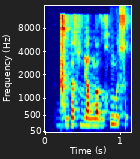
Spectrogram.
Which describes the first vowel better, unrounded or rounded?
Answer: rounded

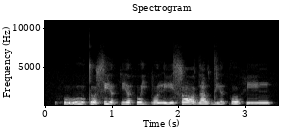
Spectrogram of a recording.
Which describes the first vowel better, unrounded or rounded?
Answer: rounded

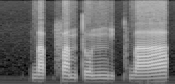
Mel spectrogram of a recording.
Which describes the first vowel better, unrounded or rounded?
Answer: unrounded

